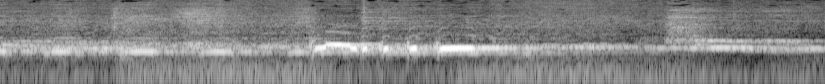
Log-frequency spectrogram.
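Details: One short phrase of gentle, bubbling, stuttered coos from a Bangkok crossing zebra dove, kept caged and used to coax silent doves into singing, heard above a steady humming drone.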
